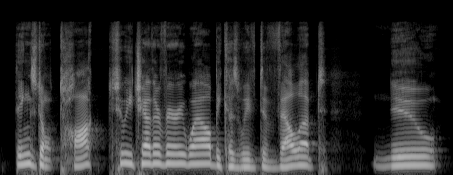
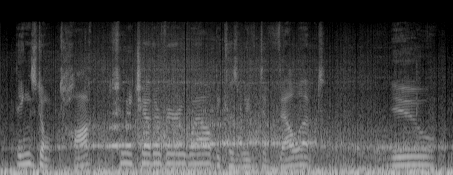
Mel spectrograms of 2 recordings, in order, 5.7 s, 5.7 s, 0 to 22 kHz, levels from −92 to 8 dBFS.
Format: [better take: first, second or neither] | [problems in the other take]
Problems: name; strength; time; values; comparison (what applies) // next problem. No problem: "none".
first | wind noise on the microphone; heavy; 1 dB below the speech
